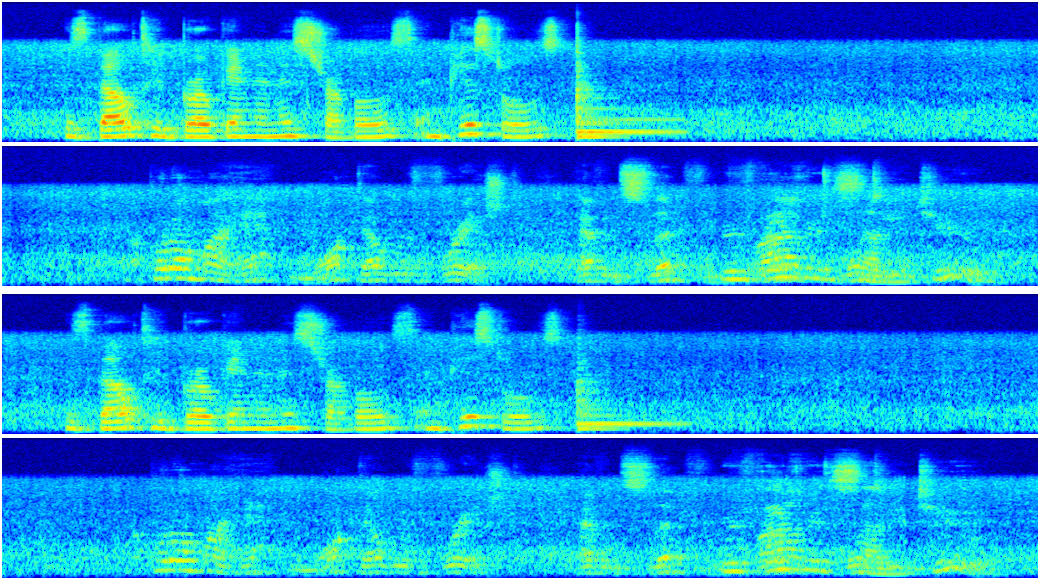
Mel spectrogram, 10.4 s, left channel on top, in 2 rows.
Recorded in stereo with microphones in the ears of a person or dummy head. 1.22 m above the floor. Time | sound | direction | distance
0.3 | a woman speaking | 30° left (ahead or behind) | 0.5 m
2.9 | a snare drum | 80° left | 0.5 m
5.8 | a man speaking | 40° left (ahead or behind) | 1.2 m
8.8 | a woman speaking | 35° right (ahead or behind) | 1.9 m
